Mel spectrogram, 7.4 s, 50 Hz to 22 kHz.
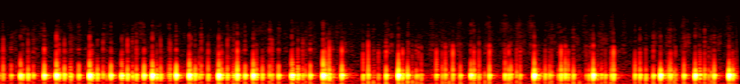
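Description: Fingertips and short nails tap and scratch the side and rim of a round, hollow, palm-sized cork cylinder held close to the mic. The result is a fast, steady stream of short, dry knocks with a hollow, woody resonance around 470 Hz. Faint bright scratchy clicks ride on top.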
